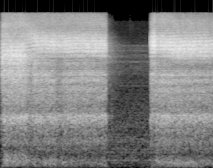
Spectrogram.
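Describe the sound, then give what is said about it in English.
An aerosol can of bug spray hisses loudly in a sustained burst on the streets of Recife, Brazil, cuts off briefly for about half a second, then sprays again steadily. “But not without a little more bug spray first.”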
